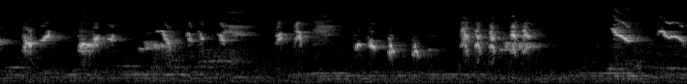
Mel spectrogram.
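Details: Female greater green leafbird singing in the morning to arouse a male: a lively, varied stream of short whistled and chattering phrases, rapid slurred notes jumping between mid and high pitch, broken by brief pauses, with a faint low hum beneath.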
